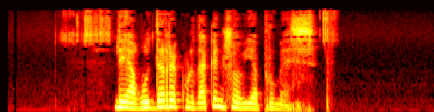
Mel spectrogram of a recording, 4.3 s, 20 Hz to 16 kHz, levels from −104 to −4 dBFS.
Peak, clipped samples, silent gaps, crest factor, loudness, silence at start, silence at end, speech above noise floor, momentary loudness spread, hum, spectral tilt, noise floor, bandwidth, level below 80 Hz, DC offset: -2 dBFS; under 0.1%; none; 20 dB; -18 LUFS; 0.6 s; 1 s; 57 dB; 15 LU; none; -4 dB/octave; -75 dBFS; 11.5 kHz; -62 dBFS; under 0.1%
